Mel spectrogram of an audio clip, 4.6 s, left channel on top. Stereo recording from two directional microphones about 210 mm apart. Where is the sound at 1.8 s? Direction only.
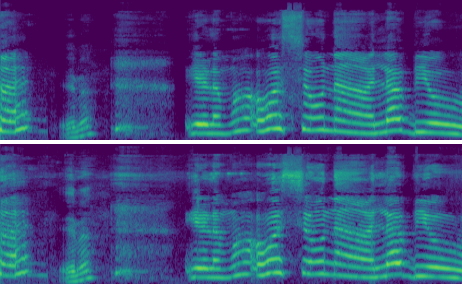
10° left (ahead or behind).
